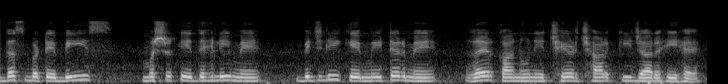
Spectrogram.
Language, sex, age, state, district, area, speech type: Urdu, male, 18-30, Delhi, North East Delhi, urban, spontaneous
